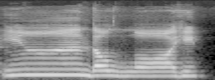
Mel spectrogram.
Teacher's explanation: لفظ اللہ کی لام کو موٹا پڑھیں گے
